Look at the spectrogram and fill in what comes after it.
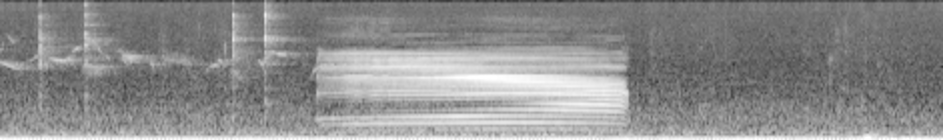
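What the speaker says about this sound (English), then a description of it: "Dying cow." A dying-cow lure call in a hunting video game, one long, drawn-out, wavering moo over a steady low hum and faint outdoor ambience.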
